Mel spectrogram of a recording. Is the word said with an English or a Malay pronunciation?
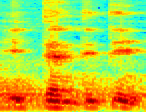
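Malay. It is said with Malay-style sounds. It is not mixed with English. The speaker calls it right. "Beliau menyebut identity"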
